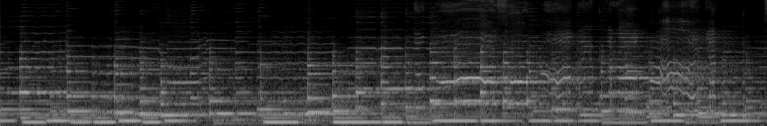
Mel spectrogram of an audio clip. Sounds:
Pizzicato, Zither

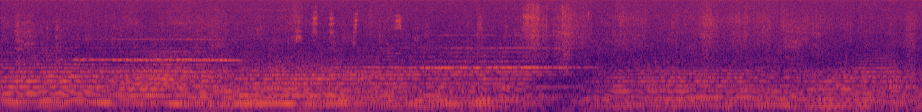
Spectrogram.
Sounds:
Music

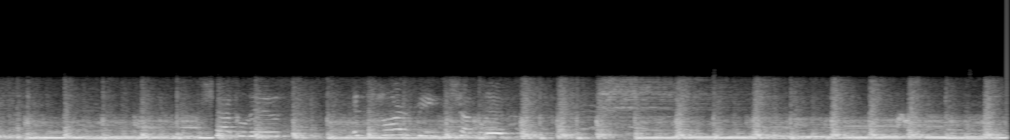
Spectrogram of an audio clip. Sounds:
Music, Speech

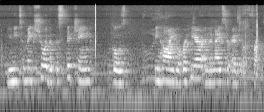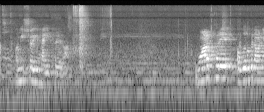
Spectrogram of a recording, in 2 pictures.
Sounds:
Speech, Music

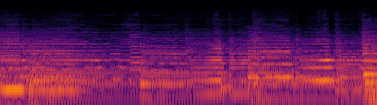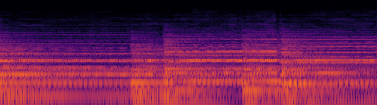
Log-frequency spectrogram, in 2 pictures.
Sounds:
Keyboard (musical), Bowed string instrument, Music, Double bass, Piano, playing cello, Orchestra, Musical instrument, Cello

